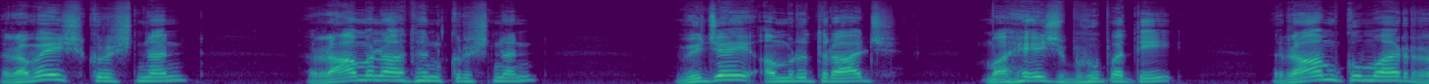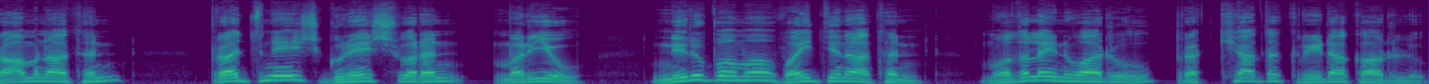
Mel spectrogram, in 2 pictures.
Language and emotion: Telugu, neutral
